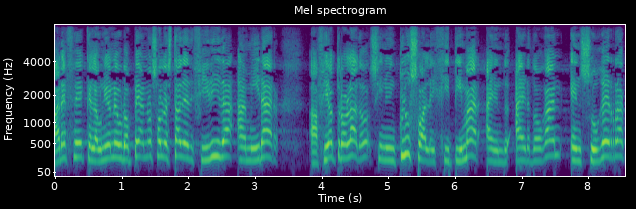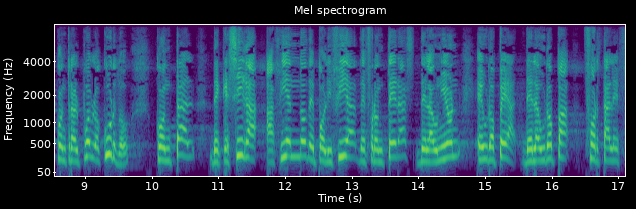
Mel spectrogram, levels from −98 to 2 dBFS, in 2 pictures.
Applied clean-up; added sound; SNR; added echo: none; none; none; none.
